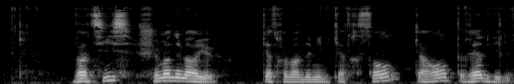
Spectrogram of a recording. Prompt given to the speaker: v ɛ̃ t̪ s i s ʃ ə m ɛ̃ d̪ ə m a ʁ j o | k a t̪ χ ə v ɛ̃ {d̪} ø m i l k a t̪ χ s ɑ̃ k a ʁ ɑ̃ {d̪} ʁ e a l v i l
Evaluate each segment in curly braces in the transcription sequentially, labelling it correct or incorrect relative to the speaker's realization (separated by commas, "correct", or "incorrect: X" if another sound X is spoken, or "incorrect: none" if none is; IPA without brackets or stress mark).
correct, incorrect: t̪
